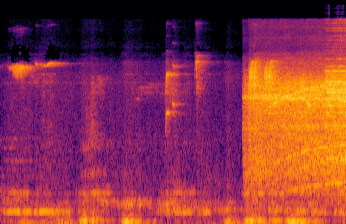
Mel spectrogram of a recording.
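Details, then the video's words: Sunbird singing energetically: brief high, thin whistled notes, one sustained and others short and slurred, over a low hum, then swamped by loud hissing noise during the second half. "Burung kolibri gacor"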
